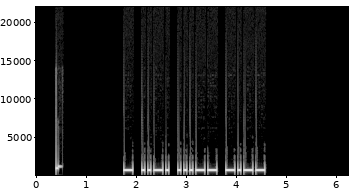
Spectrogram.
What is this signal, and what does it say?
Morse code, heard as a keyed tone, about 20 wpm, 700 Hz. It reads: TF3Y
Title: Call Signs Repeated 3x - 20wpm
